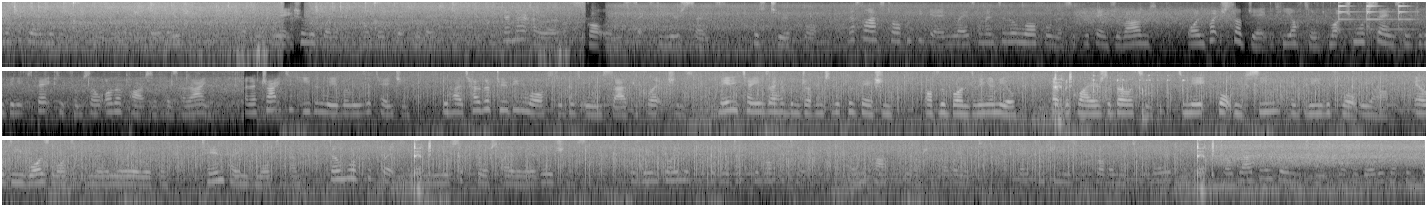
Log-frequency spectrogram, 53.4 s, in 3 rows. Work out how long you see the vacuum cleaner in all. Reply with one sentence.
The vacuum cleaner can't be heard in this clip.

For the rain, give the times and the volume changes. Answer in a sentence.
You can hear the rain from 0.0 to 53.3 s, getting quieter then louder.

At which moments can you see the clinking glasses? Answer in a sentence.
The clinking glasses can be heard from 16.7 to 17.7 s and from 31.2 to 32.6 s.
